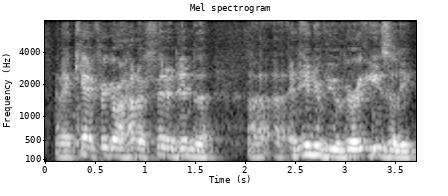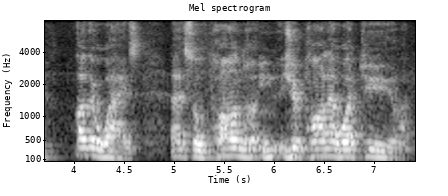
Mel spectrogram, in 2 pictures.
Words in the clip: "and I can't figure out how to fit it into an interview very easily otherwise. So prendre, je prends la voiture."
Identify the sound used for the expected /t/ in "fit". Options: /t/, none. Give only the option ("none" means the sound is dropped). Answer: /t/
